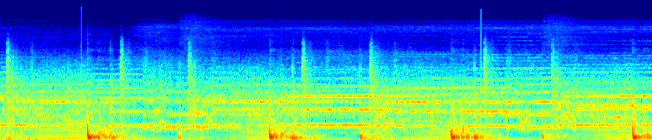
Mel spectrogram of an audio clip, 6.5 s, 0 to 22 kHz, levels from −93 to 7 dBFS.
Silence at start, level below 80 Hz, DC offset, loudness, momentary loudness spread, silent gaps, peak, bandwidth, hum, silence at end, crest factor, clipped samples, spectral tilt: 0 s; -28 dBFS; under 0.1%; -20 LUFS; 8 LU; none; 0 dBFS; 9.8 kHz; none; 0 s; 18 dB; under 0.1%; -8.5 dB/octave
